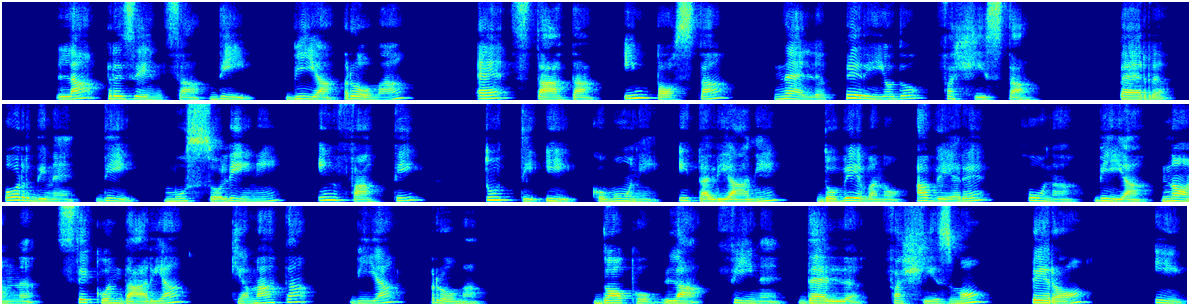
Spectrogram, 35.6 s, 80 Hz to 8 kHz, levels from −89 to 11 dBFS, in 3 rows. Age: 30-49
